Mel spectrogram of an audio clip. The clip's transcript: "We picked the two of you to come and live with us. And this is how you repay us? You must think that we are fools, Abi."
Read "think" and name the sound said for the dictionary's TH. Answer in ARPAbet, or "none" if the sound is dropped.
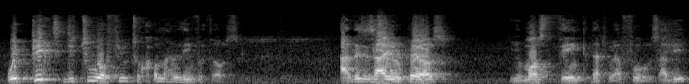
TH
